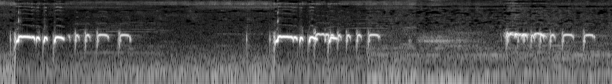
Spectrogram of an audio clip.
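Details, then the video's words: Local zebra dove, a Majapahit-line bird, singing energetically: three phrases of a loud, clear cooing opening note followed by rapid stuttering coos, about two seconds apart. "PERKUTUT LOKAL MAJAPAHIT MANGGUNG GACOR.!!!"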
